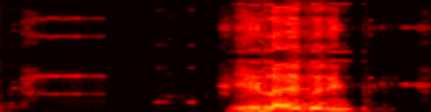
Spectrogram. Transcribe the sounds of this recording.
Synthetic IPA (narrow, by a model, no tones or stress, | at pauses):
iːlajbeɾi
